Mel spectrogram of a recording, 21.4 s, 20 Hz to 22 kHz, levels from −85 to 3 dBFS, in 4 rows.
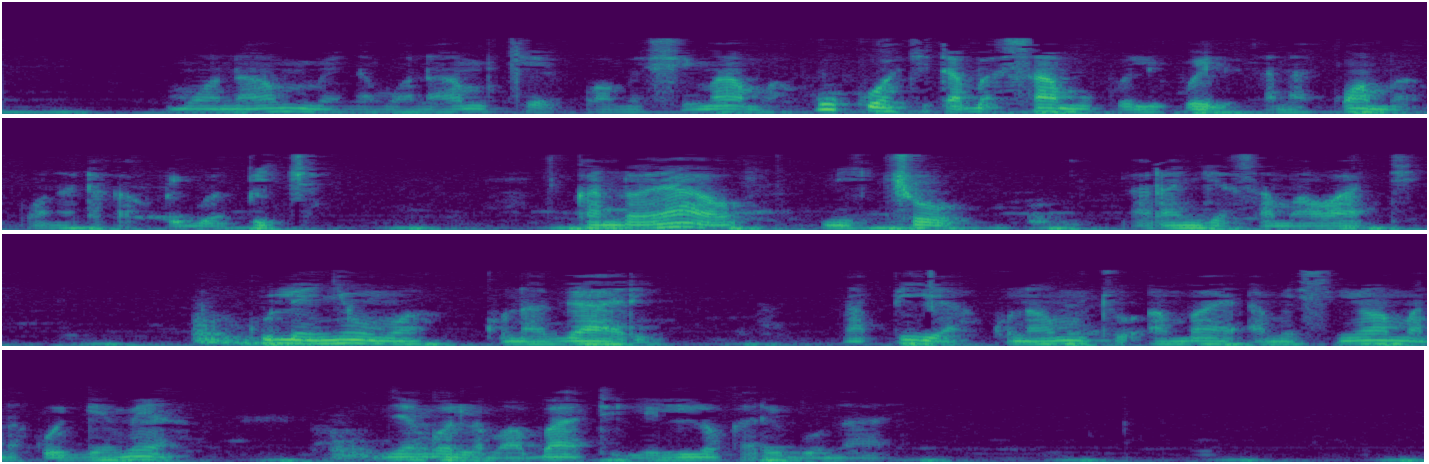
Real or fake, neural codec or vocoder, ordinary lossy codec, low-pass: real; none; MP3, 24 kbps; 7.2 kHz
